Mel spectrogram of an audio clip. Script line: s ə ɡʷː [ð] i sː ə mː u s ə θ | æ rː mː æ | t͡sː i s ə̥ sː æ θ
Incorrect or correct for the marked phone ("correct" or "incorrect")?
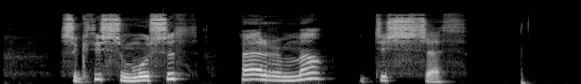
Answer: incorrect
